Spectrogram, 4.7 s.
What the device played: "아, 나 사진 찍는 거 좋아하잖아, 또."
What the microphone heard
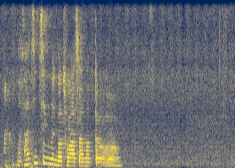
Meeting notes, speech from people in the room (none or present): none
